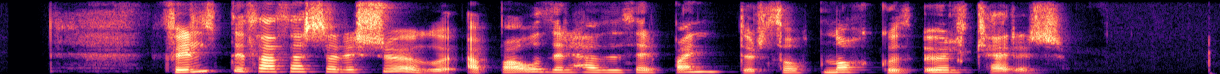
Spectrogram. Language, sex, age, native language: Icelandic, female, 30-39, Icelandic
